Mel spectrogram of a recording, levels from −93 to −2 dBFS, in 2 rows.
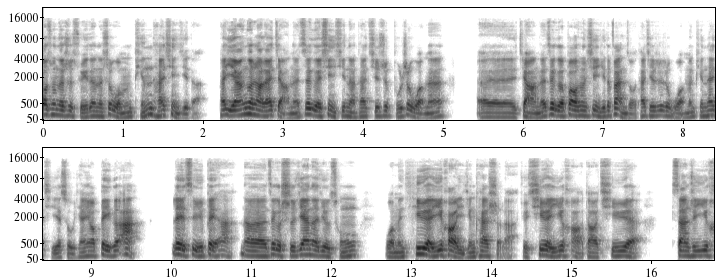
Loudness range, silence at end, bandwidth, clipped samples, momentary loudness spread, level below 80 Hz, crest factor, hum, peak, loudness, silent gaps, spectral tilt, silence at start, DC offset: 3 LU; 0 s; 16 kHz; under 0.1%; 11 LU; -66 dBFS; 20 dB; none; -6 dBFS; -26 LUFS; 2.08-2.20 s, 5.18-5.40 s, 9.76-9.99 s, 12.57-12.66 s, 16.07-16.25 s; -4.5 dB/octave; 0 s; under 0.1%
